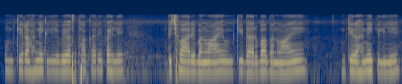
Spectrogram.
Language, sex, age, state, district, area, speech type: Hindi, female, 45-60, Uttar Pradesh, Pratapgarh, rural, spontaneous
